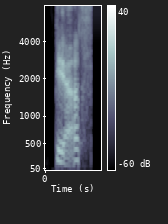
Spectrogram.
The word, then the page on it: piaffe: Indian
